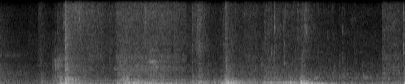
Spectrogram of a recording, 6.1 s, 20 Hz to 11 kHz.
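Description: Bosch Logixx 8 front-loading washing machine starting a rinse cycle: its water inlet valve opens about a second in and mains water rushes into the machine, filling it.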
